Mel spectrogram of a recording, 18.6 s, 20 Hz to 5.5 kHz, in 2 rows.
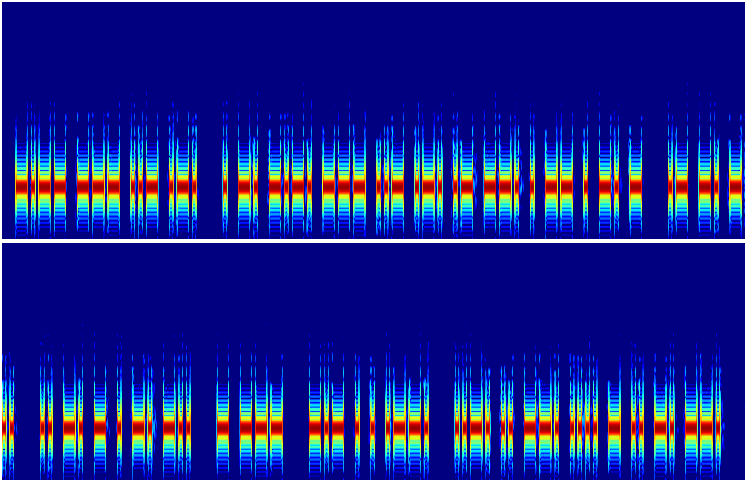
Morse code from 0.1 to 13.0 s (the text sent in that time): YOUR ENCOURAGEMENT AND INTEND TO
